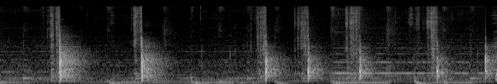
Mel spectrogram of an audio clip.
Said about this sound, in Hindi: हम थोड़ा इसको चॉप कर लेंगे, प्याज को आपने बारीक बारीक कटिंग कर लेना है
